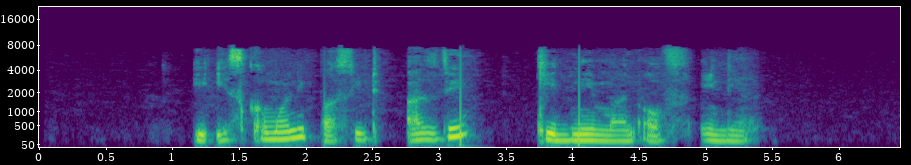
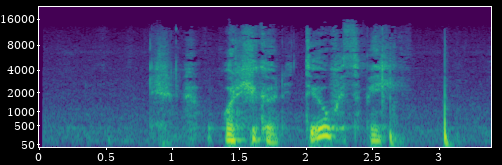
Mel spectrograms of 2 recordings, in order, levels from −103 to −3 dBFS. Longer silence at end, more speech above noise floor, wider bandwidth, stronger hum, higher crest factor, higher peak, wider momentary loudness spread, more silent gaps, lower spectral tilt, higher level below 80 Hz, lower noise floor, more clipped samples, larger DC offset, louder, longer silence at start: first, 1.1 s vs 0.3 s; first, 62 dB vs 33 dB; second, 8 kHz vs 14.5 kHz; neither; about the same, 18 dB vs 20 dB; about the same, -6 dBFS vs -4 dBFS; second, 11 LU vs 18 LU; neither; about the same, -5.5 dB/octave vs -6.5 dB/octave; second, -56 dBFS vs -50 dBFS; first, -83 dBFS vs -56 dBFS; neither; neither; about the same, -23 LUFS vs -24 LUFS; first, 1.15 s vs 0.8 s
